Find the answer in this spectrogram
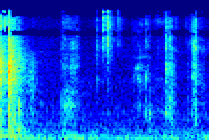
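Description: Cross Aventura fountain pen barrel being screwed onto its grip section: a run of small dry ticks and scrapes from the threads, several a second.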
